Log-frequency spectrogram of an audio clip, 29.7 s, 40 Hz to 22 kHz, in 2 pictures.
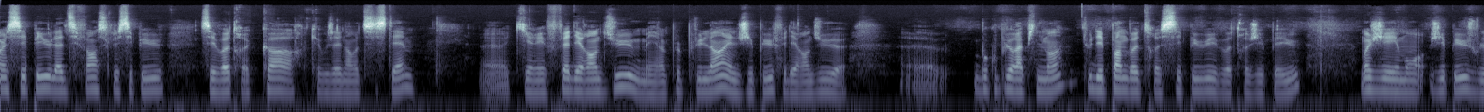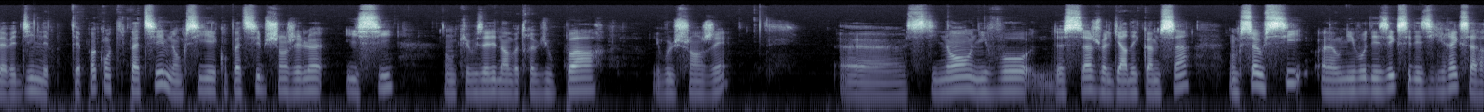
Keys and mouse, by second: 2.9 a, 3.2 a, 3.5 ctrl+s, 15.9 a, 16.2 a, 16.5 ctrl+s, 22.6-29.6 drag.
